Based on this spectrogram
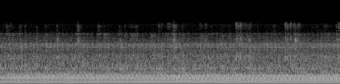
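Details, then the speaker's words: Myford ML8 lathe motor running after restoration and oiling: steady hum with a light uneven clanking rattle from a loose bearing cover, to be lived with for now. "clanking rattling noise there that's that bearing cover that's what i'm gonna have to live with from that for the time being"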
